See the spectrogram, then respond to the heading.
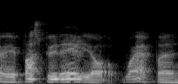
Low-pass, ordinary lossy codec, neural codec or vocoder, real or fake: none; none; codec, 16 kHz, 8 kbps, FunCodec, trained on LibriTTS, 25 frames a second; fake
